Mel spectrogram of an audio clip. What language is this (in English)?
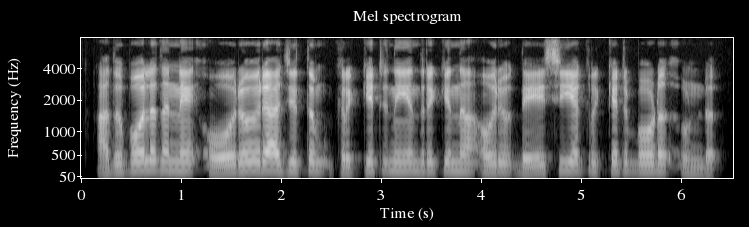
Malayalam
